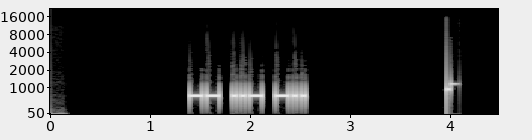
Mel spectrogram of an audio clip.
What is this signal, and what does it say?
Morse code, heard as a keyed tone, about 27 wpm, 700 Hz. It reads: MUD
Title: Three Letter Words - 28wpm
